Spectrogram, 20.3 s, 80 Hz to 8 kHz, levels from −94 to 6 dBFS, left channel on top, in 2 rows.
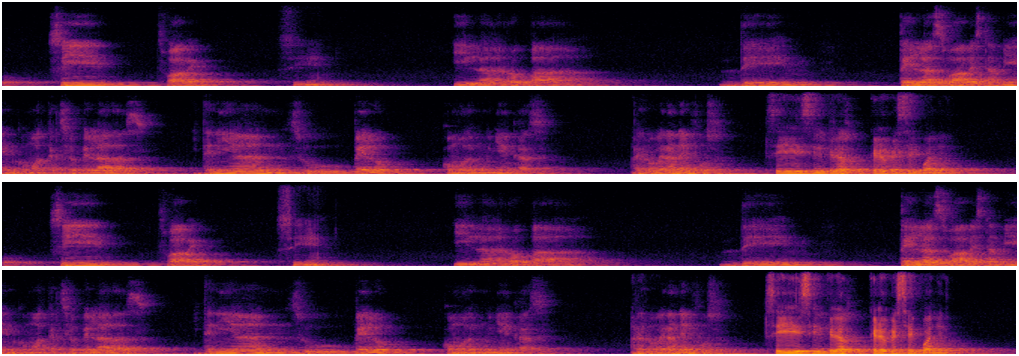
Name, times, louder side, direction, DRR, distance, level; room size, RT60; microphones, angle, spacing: voice 1, 0.5-1.0 1.6-2.0 4.5-5.8 7.2-8.1 9.0-11.6 12.2-14.0 14.6-15.6 16.5-17.3 18.3-18.6, left 1 dB, 70° left, -3 dB, 1.5 m, -27 dB
voice 2, 2.8-3.3 16.4-16.8 17.8-19.6, right 4 dB, 75° right, 8 dB, 0.4 m, -21 dB
4.3 x 2.5 x 4.0 m, 1.3 s
head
